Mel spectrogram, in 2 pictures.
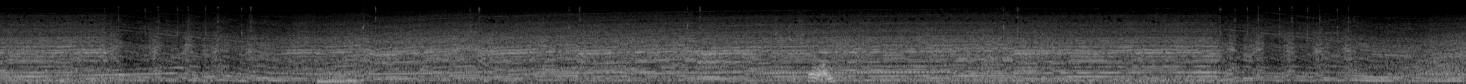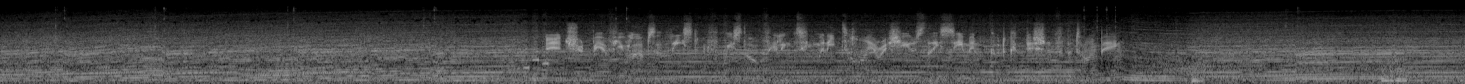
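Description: A racing car engine screams at high revs, rising and dropping in pitch as it shifts gears and brakes.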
